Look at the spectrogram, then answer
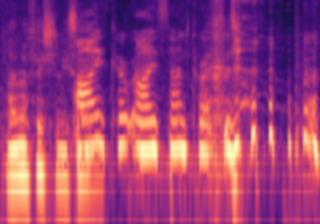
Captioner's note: laughs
